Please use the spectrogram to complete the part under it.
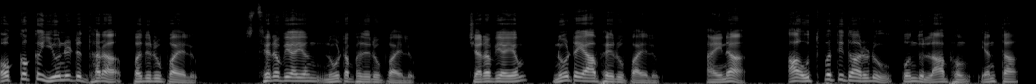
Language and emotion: Telugu, neutral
